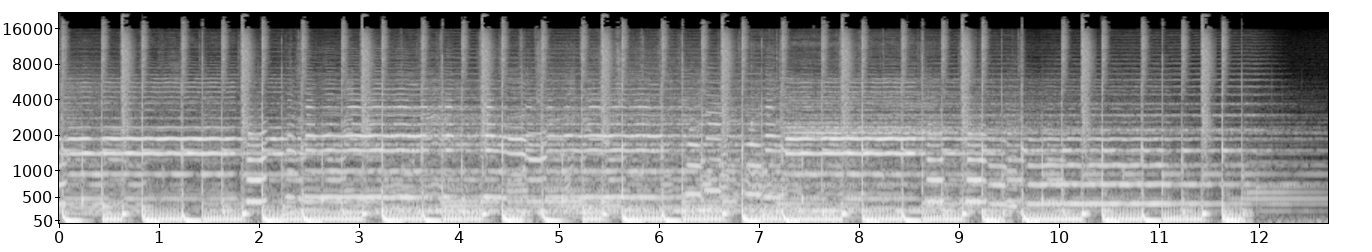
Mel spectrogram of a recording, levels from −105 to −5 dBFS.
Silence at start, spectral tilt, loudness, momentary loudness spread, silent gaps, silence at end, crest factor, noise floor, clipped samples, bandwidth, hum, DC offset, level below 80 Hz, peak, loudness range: 0 s; -5 dB/octave; -12 LUFS; 3 LU; none; 0 s; 10 dB; -31 dBFS; under 0.1%; over 20 kHz; none; under 0.1%; -14 dBFS; 0 dBFS; 1 LU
